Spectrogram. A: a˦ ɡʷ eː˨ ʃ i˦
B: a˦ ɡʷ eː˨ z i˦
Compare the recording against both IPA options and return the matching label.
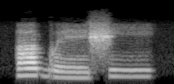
A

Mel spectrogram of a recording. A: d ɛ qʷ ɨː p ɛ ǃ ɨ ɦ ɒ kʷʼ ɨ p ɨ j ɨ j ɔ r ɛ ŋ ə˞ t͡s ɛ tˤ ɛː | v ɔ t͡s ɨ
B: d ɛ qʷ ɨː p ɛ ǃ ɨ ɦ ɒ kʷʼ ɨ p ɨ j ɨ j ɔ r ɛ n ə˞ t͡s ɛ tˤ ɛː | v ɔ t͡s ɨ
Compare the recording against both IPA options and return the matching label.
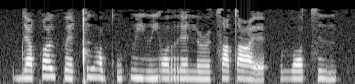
B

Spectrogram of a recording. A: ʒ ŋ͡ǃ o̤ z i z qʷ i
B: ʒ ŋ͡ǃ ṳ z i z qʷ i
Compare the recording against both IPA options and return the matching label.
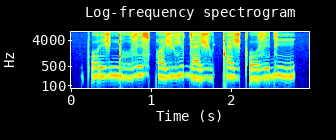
A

